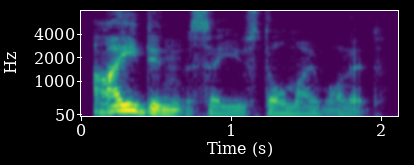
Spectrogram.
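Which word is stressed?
I. The stress falls on the word 'I'. Someone else said it. "Someone else said it. Wasn't me. I didn't say it"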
